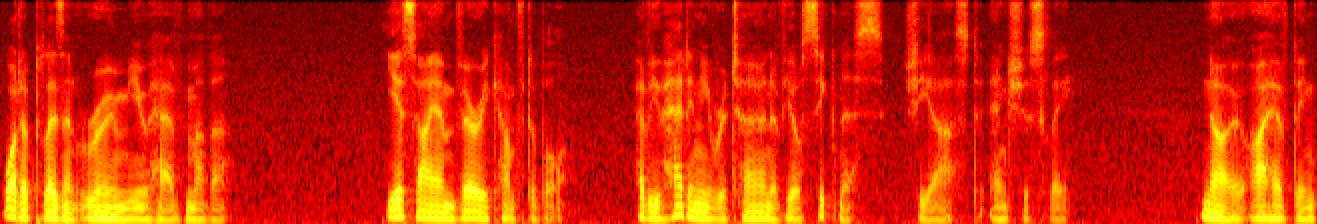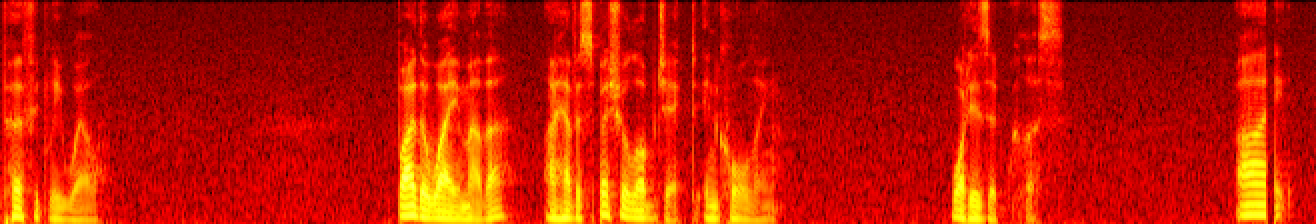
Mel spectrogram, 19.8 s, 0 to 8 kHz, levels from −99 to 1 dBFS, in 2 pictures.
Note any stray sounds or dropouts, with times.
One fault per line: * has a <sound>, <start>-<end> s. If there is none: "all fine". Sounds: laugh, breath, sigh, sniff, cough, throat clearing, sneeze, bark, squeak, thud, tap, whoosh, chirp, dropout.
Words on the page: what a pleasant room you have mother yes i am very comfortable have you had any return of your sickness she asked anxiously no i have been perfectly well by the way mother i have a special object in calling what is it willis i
* has a dropout, 19.4-19.4 s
